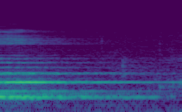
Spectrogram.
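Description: A woman's singing voice holds the last note of a line of an Urdu nazm, then fades away over the first second and a half into a near-silent pause.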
